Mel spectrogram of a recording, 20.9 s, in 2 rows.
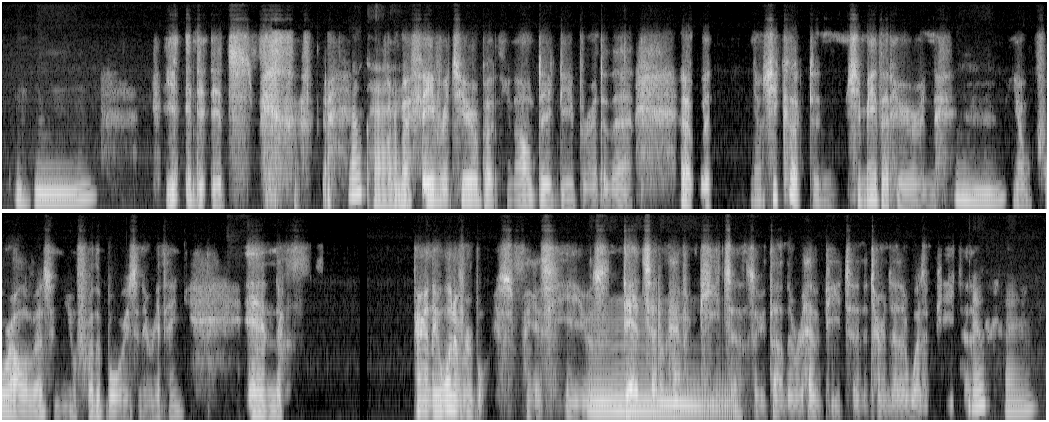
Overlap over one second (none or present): present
